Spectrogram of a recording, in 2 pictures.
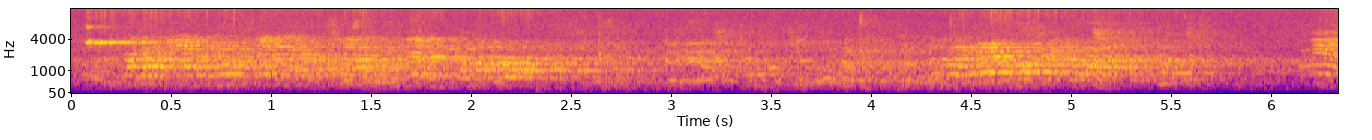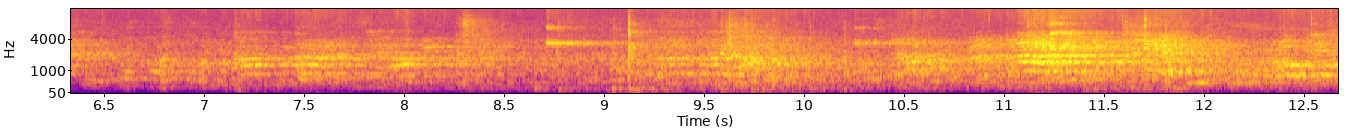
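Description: Sticks clack against a ball in a large echoing hall.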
